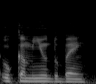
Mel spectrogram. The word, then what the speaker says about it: O Caminho do Bem: O oh Camino de Bem. Jesus Christ, I butchered the fuck out of that. Whatever that yeah, one is. Um, um, it's Que Beleza and O Caminho do Bem.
